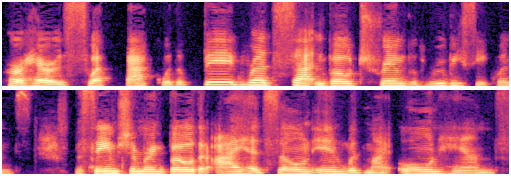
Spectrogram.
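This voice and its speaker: A woman's voice: fairly low pitch, fairly even intonation, slow, gravelly. A woman voicing a wonderstruck young girl who helps sew circus costumes, in an earnest storybook delivery. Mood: awestruck.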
